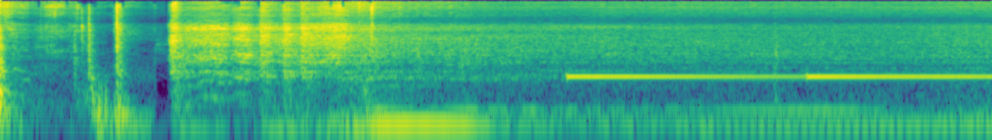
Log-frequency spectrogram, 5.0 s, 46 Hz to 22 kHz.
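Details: 2005 Chevy Silverado after alternator replacement and belt refit: cranks briefly, catches, settles into steady even low idle, no belt squeal or chirp; normal start, no dash lights.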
